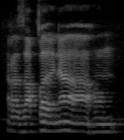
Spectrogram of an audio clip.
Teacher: തുടക്കത്തിലെ റസഖനാഹും എന്നതിലെ തുടക്കത്തിലെ റ അതൊന്ന് കനപ്പിച്ചോതണം. കാഫ് എന്ന അക്ഷരത്തിന് സുക്കൂൻ വരുന്നു. കൽക്കല അക്ഷരമായതുകൊണ്ട് ഇവിടെ ശബ്ദം തട്ടി പ്രതിഫലിപ്പിക്കണം.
